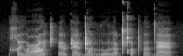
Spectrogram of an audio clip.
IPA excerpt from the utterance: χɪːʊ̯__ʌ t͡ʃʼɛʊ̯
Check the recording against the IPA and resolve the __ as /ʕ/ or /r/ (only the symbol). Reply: ʕ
